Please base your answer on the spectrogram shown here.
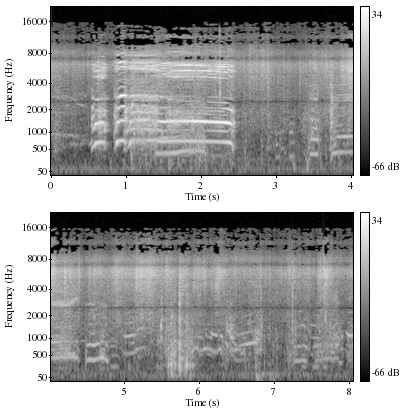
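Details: Rooster crowing inside a chicken coop while the flock scratches through a leaf pile put in for enrichment; one long, loud, harmonic-rich crow lasting nearly two seconds, followed by softer clucks and rustling leaves.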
